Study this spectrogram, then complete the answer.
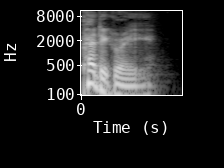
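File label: "pedigree", English, British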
